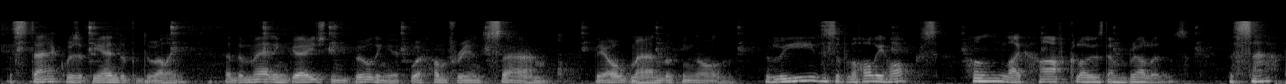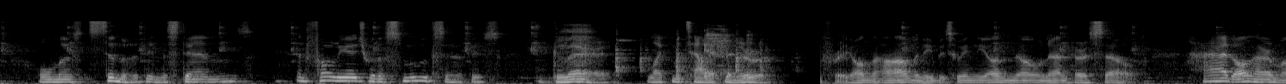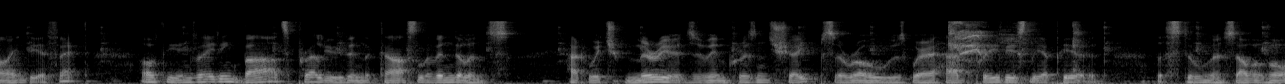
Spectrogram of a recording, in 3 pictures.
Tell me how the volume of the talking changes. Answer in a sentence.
The loudness of the talking stays about the same.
